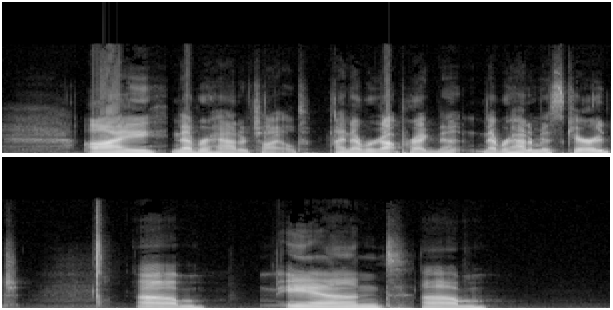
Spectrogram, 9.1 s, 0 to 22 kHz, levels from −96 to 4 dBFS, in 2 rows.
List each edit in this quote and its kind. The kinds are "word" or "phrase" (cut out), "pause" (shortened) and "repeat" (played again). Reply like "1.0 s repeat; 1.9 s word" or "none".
1.2 s pause; 2.4 s pause; 7.6 s pause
